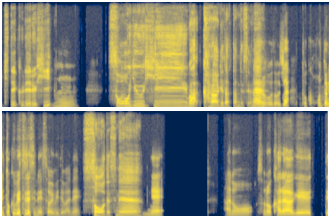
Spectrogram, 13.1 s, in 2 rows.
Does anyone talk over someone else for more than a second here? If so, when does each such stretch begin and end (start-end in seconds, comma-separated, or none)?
none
